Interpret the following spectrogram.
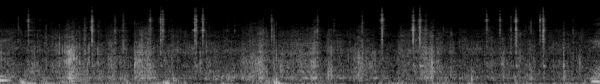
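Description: Mountain bike rolling over loose gravel and stones on a dirt trail: tyres crunching, with the bike rattling in irregular clicks and knocks.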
